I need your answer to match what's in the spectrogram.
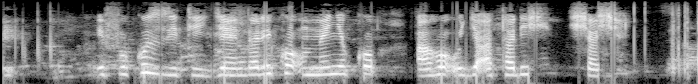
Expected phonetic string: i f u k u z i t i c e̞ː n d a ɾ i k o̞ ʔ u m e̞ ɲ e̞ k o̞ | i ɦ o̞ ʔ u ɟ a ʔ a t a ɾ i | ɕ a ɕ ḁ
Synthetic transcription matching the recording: i f u k u z i t i ɟ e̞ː n d a ɾ i k o̞ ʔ u m e̞ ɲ e̞ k o̞ | a ɦ o̞ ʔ u ɟ a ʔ a t a ɾ i | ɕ a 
